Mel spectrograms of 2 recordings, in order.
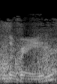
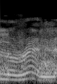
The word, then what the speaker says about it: Loreen: Lorraine. It's actually Loren. Loren. Loren. Everyone calls you Loren. I know. I know. Not Loren. Not Lorine. Lauren or Loren.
